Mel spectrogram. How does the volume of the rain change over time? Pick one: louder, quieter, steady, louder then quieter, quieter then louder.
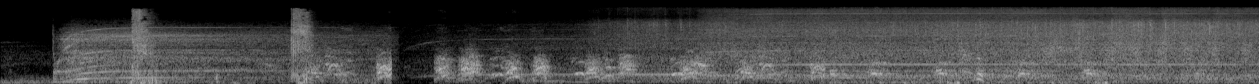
louder.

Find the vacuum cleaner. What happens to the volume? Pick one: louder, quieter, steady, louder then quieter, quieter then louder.
quieter then louder.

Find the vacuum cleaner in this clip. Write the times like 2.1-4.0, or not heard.
0.0-12.5.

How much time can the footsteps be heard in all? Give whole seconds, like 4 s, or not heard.
not heard.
